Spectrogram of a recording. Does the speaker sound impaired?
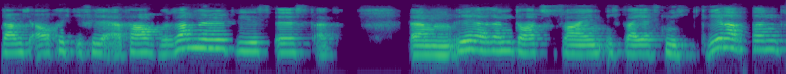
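Yes: Down syndrome.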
